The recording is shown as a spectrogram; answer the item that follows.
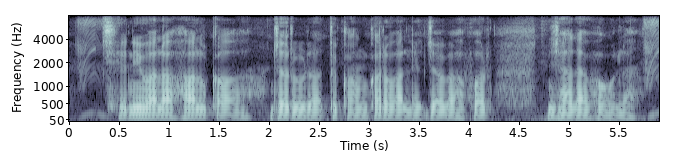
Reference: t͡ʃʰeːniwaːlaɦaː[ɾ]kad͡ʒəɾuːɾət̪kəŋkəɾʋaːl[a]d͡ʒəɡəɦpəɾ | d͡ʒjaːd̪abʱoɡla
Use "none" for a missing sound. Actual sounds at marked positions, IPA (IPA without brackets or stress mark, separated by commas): l, e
